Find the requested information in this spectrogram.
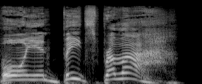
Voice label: croak big; dota; largo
